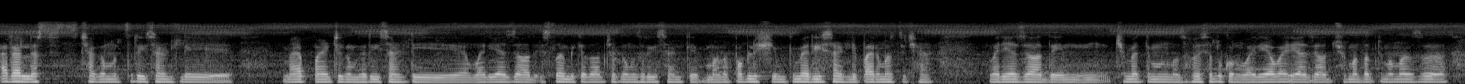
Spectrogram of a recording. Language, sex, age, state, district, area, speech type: Kashmiri, male, 18-30, Jammu and Kashmir, Budgam, rural, spontaneous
